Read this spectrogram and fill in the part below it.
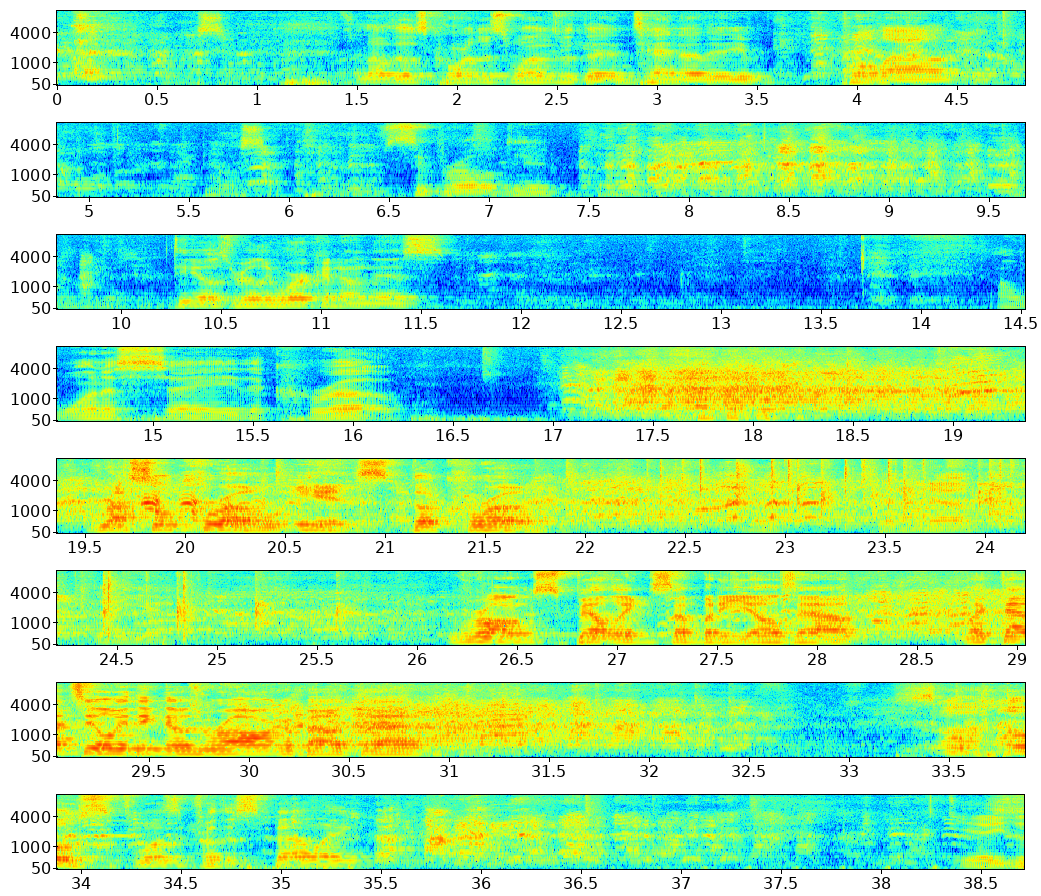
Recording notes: Live from the Punchline in Atlanta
